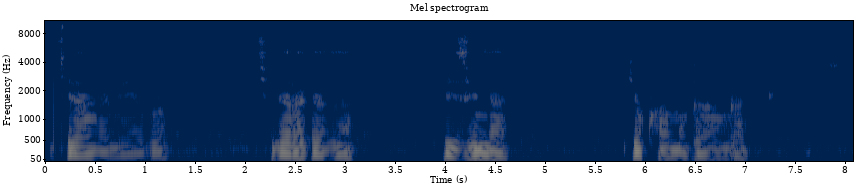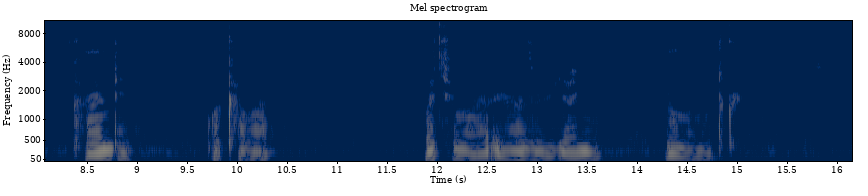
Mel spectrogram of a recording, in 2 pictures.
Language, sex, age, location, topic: Kinyarwanda, male, 25-35, Kigali, health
